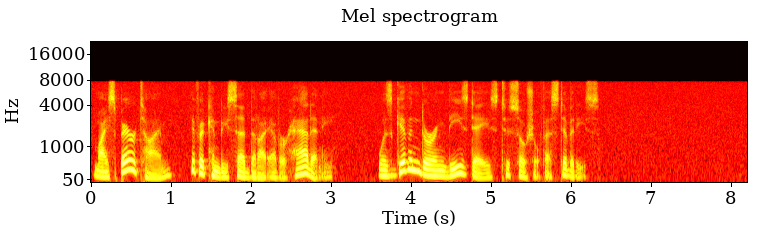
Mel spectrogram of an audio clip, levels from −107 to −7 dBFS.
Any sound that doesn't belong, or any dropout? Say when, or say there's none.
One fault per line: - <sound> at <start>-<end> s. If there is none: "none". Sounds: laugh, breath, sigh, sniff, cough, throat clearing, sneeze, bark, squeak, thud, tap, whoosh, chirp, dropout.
none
